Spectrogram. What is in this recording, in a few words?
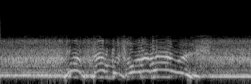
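English player killed ally mood med; speech; War Thunder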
